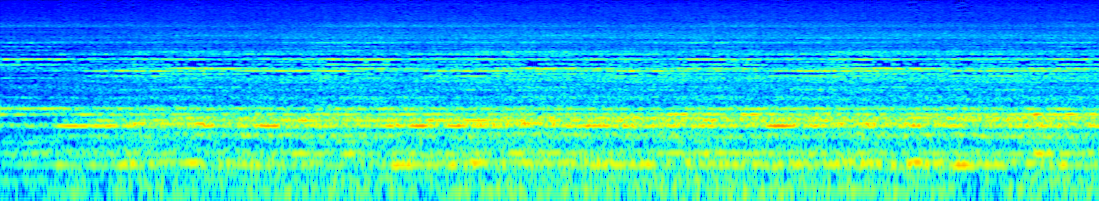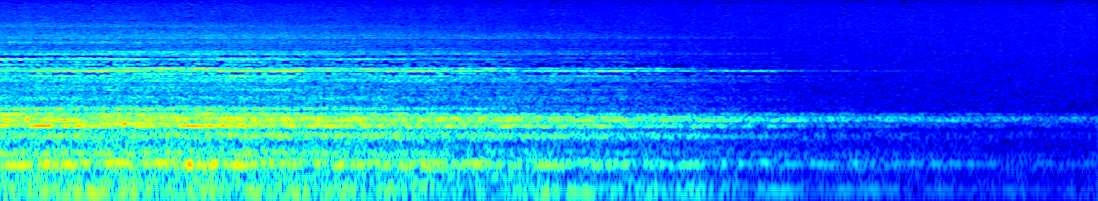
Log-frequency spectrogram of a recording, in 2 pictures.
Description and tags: UNEASY MUSIC
DISTORTED, SUSPENSE, TERROR, SOUNDTRACK, UNEASY, HORROR, EVIL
